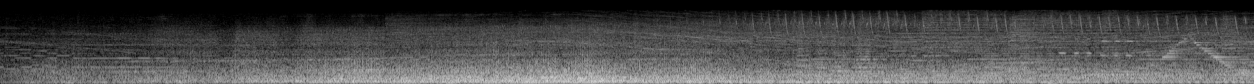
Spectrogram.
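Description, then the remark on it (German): A helicopter's rotor drones steadily as frogmen hurry back to it, swelling louder over the first few seconds and then holding a dense, thrumming roar with a whining engine tone on top. No voices. “Jetzt eilen sie wieder zum Hubschrauber.”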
